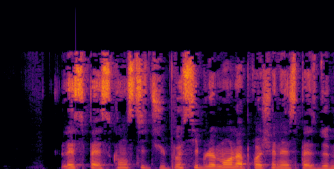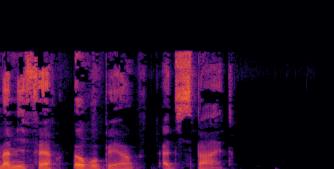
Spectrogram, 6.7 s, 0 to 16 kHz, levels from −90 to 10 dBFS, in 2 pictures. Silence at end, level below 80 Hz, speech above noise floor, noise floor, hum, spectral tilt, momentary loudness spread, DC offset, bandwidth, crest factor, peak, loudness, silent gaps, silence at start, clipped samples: 1.15 s; -66 dBFS; 58 dB; -80 dBFS; none; -2 dB/octave; 17 LU; under 0.1%; 12 kHz; 24 dB; 0 dBFS; -20 LUFS; none; 0.6 s; under 0.1%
